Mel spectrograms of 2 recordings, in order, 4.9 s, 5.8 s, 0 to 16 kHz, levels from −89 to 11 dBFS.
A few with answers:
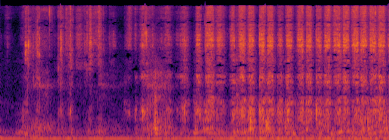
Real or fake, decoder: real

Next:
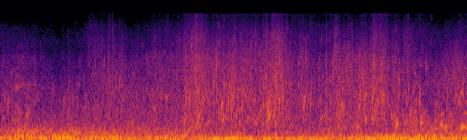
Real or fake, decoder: real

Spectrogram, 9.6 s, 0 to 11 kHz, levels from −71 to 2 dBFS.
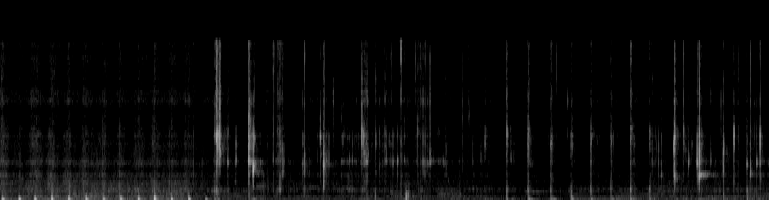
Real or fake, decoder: fake, codec, HILCodec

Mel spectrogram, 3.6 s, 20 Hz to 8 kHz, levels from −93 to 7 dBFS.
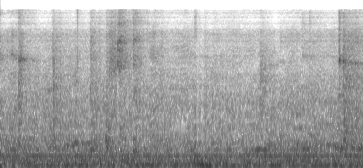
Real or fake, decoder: fake, codec, DAC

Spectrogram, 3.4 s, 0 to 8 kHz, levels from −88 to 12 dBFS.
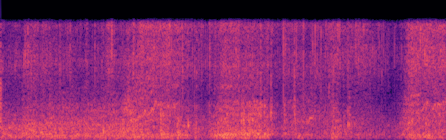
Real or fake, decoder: real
